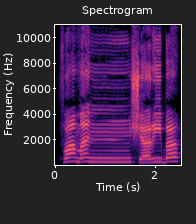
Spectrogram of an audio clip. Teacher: بنہر فمن شریب، یہ دیکھیں فمن، یہاں نون ساکن ہے اور نون ساکن کے بعد شین آ رہا ہے، شین جو ہے اکفا کا ورڈ ہے، تو ہم یہاں اکفا کریں گے، نون ساکن کی آواز کو ناک میں چھپائیں گے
